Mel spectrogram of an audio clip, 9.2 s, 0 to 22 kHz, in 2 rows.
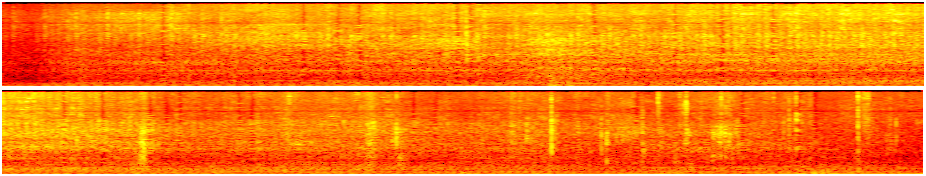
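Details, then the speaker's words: Peugeot 206 about five minutes after adding High-Gear remetallizing oil additive: low, steady even idle with no knocks or misses, tach dropping to 500 rpm from 900 before; some background clatter. "chez 206 Peugeot, on voit bien vraiment que la flèche est descendue jusqu'à 500 tours par minute en moteur en arrêt. C'est fantastique. Le bruit moteur est donc voilà, ça descend et ça descend."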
